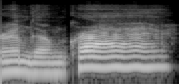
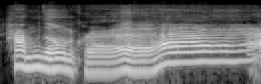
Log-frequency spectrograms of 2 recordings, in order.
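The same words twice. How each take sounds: First: Slow, drawn-out mock crying line; mock country wail. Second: Very slow, stretched mock sob line; mock country wail. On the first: Host parodying a country breakup lyric, slow. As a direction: stretch the cry like a parody. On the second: Host repeating the lyric slower, more hammed. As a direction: drag it out like a hammed-up ballad. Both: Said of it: "it's a little too country".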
